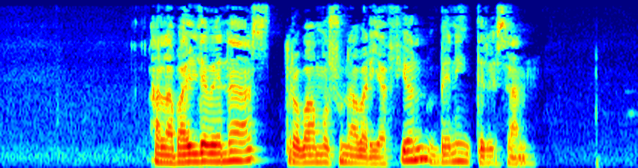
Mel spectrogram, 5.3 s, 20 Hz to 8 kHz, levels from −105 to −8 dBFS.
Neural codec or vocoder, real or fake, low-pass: none; real; 7.2 kHz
